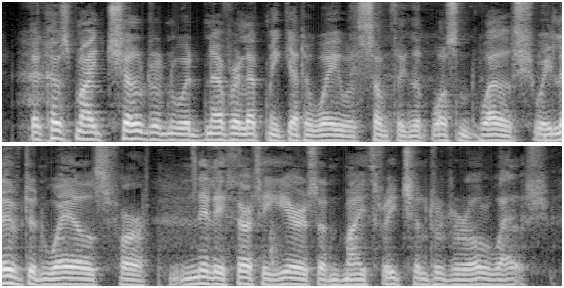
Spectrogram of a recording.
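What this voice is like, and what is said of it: Irish accent. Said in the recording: “Your accent, though, tells me you're Irish.”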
